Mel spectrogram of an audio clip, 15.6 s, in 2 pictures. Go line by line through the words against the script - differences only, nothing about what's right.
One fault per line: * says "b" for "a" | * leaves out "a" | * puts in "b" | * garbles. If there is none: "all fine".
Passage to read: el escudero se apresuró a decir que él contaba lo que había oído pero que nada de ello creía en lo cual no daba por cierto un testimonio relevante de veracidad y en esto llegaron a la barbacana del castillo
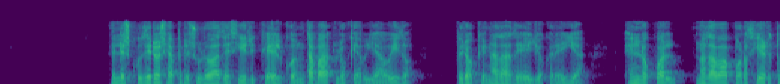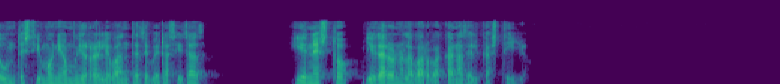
* puts in "muy"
